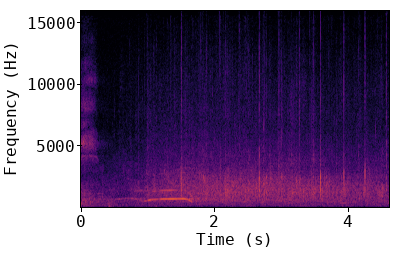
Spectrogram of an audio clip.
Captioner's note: audience applauds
